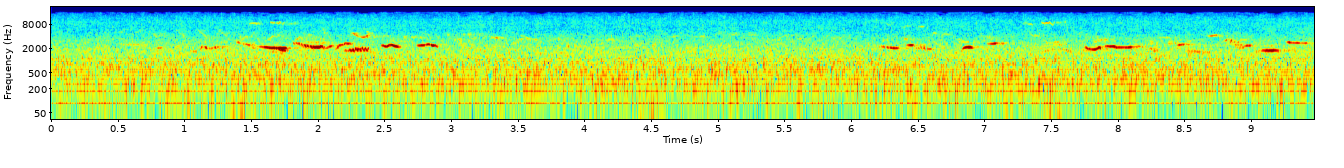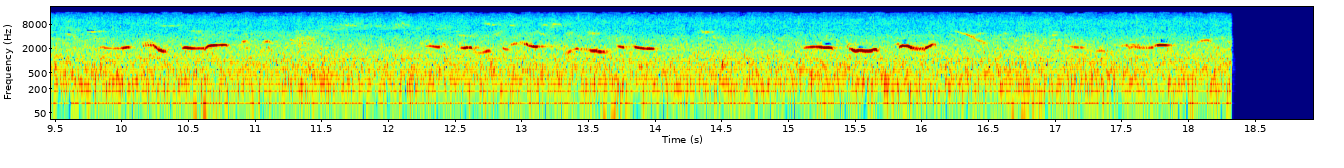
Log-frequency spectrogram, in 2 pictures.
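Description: Birds chirping in clusters of quick, twisting twitters over a steady background hiss; the sound cuts off suddenly near the end.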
